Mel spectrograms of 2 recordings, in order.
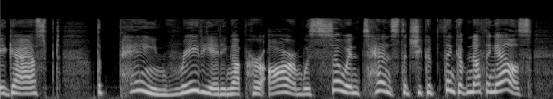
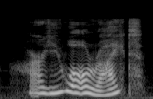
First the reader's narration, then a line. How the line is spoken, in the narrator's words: he asked, his voice heavy with concern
